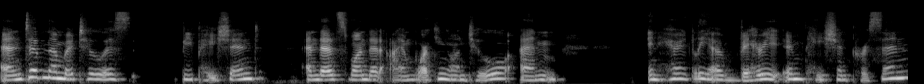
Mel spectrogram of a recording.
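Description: A woman's dark, mellow, somewhat breathy voice, fairly high in pitch with ordinary variation, at a fairly slow pace. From Germany, Alpine region. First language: German. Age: 20s. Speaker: professional ultrarunner. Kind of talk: casual interview.

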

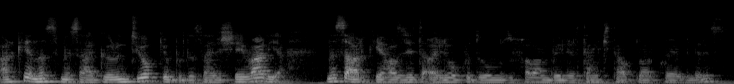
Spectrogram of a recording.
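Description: A man's fairly low, somewhat breathy voice with a dark, mellow tone, ordinary pitch variation and a fairly quick pace, in audible room echo. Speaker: podcast co-host. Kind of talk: casual chat. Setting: home recording. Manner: laughing often.

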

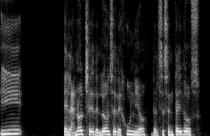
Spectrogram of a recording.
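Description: Recorded very cleanly against a silent background, a man speaks with a Mexican accent in a dry, close sound with no echo. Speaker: podcast co-host. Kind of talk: storytelling.

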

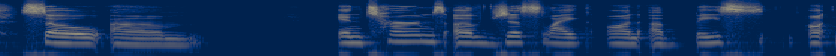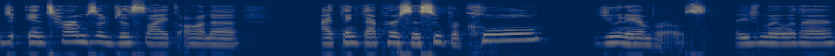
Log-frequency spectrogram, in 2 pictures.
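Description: A woman with an American accent and an unremarkable speaking voice talks at a fairly slow pace, medium pitch and ordinary pitch variation. The recording is very clean, with a silent background. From US South, New Orleans. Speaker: PhD student and talk show host. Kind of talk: casual interview. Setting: on campus recording.

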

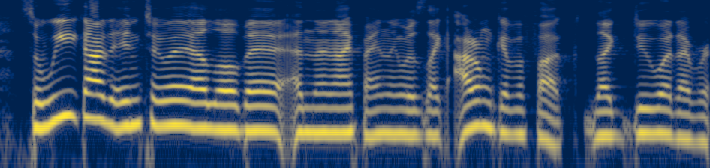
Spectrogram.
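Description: Someone speaks with an American accent at a fairly quick pace, in a plain, everyday voice. The recording is very clean, with a silent background. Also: woman. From Portland, Oregon. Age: 30s. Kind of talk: casual chat.

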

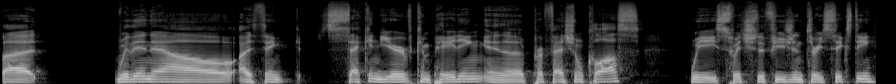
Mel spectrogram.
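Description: Flat and monotone, this voice with an Australian accent moves at a fairly slow pace with very even loudness, on a very clean recording with a silent background. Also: man, medium pitch for a man. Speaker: student competitor. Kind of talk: casual technical discussion.

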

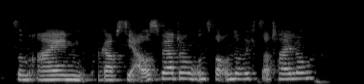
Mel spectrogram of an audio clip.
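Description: Speaking at a moderate pace, a woman has an ordinary speaking voice with fairly even intonation. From Saxony, Germany (Vogtland). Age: 20s. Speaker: student and competitive eventing rider. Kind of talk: interview. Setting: video call.

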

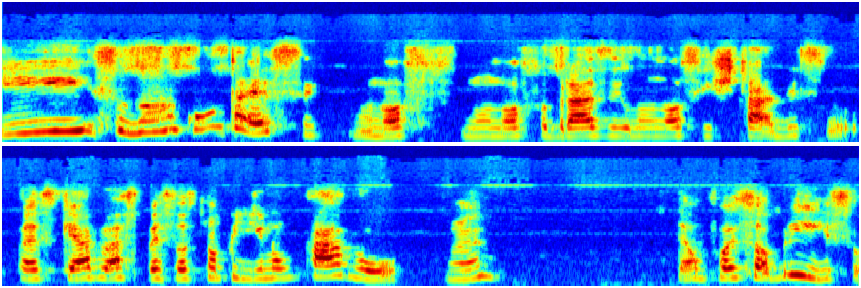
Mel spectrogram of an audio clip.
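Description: With lively intonation and high pitch, a woman speaks at a moderate pace. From Ceará, Brazil (interior). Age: 40s. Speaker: patient advocate with multiple sclerosis. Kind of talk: interview on a live stream. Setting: online live stream. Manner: halting, with repetitions.

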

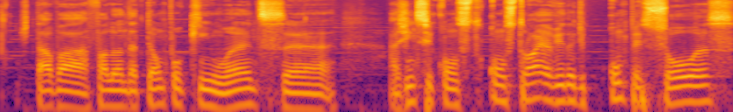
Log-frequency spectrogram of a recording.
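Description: With music in the background, a man speaks at a medium pitch and a moderate pace, his loudness very even and his pitch varying in an ordinary way. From São Paulo, Brazil. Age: 40s. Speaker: IT executive. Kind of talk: interview.

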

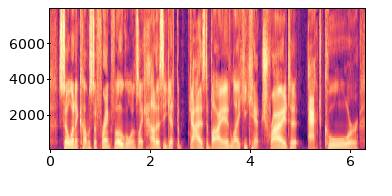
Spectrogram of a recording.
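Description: This man uses a plain, everyday voice, fairly low in pitch, talking at a moderate pace with ordinary pitch variation on a very clean recording with a silent background. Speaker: NBA writer. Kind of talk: interview. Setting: studio.

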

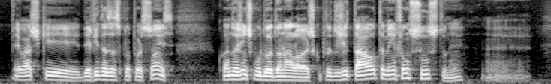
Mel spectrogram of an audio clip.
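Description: Moderate pace and ordinary pitch variation in an ordinary speaking voice, on a very clean recording with a silent background. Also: man, fairly low pitch for a man. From Brazil, Paraná interior (Londrina). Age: 40s. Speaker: photo editor. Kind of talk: casual chat. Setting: at home.

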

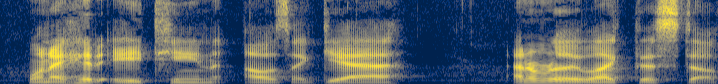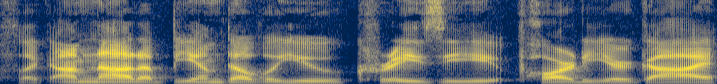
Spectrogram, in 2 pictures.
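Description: A man's fairly low voice with a bright, sharp tone and an American accent, at a moderate pace with fairly even intonation. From Long Island, New York. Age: 20s. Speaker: real estate investor. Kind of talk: casual chat.

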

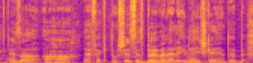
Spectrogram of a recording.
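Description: Somewhat breathy, a man's voice carries a dark, mellow tone. His pitch is medium and his intonation fairly even. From Hungary, Swabian descent. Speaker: chef. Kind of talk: interview.

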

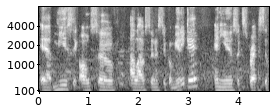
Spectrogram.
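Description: A man with a Puerto Rican accent at a moderate pace, with music in the background. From Puerto Rico. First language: Spanish. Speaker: music educator and graduate researcher. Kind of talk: interview.

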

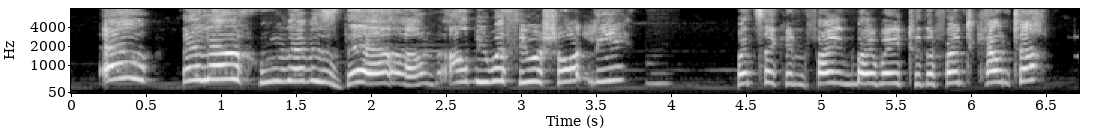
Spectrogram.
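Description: In a put-on character voice, a female-sounding speaker uses an extremely high pitch at a moderate pace while faint music plays in the background. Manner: polite.

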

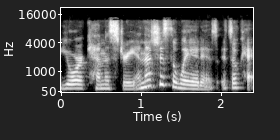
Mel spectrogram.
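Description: This woman's voice is somewhat breathy. She talks fairly quickly, with lively intonation. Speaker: clinical psychologist. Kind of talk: interview.

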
